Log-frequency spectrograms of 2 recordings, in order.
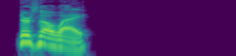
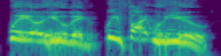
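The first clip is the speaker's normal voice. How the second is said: lightly voiced orc; 3 semitones higher than usual. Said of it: "and go".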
